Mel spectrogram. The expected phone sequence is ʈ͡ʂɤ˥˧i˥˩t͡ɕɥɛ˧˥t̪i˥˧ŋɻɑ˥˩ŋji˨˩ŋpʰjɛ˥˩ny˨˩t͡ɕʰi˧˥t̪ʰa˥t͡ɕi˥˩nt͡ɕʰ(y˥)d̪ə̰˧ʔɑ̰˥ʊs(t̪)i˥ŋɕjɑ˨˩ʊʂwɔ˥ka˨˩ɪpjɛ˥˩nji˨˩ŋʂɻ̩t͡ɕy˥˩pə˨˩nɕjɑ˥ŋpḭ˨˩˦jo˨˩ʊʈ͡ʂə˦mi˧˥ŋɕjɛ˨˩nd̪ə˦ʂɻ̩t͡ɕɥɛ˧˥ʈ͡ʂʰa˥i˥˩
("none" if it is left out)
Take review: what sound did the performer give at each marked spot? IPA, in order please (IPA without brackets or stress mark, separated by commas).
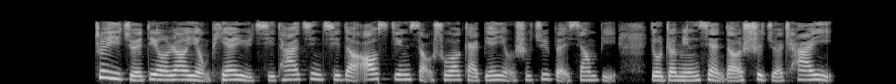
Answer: i˥, t̪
